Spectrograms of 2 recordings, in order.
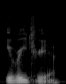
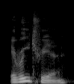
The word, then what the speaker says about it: Eritrea: as Somalia, Liberia, Ethiopia, Kenya, Nigeria, Sudan, and Eritrea.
